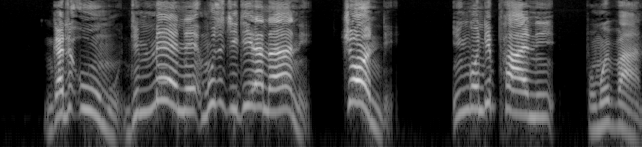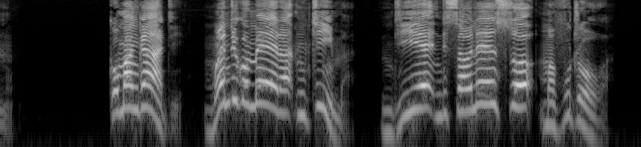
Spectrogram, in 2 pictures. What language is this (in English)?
Nyanja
